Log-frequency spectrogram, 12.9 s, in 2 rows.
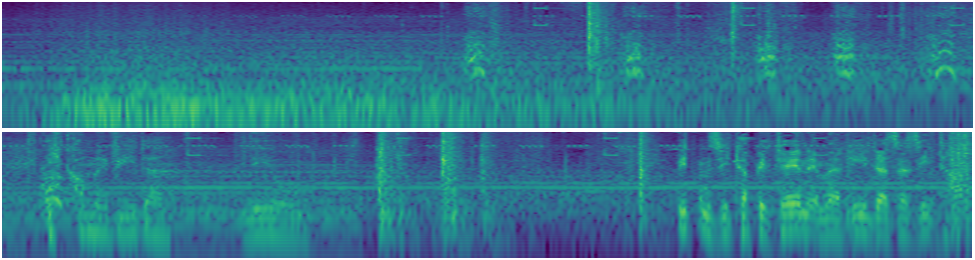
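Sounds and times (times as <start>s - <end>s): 
low rumbling noise: 0.0s - 5.4s
dog whimpering: 4.1s - 7.0s
speech: 6.8s - 8.7s, 11.0s - 12.9s.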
